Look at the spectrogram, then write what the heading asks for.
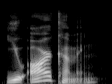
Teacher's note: Compare that to a statement. You are coming. The end falls.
